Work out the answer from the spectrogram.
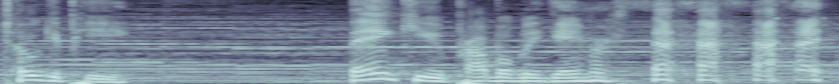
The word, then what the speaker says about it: Togepi: It's pronounced Togepi.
